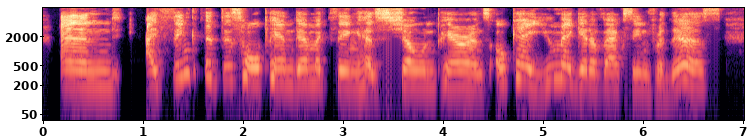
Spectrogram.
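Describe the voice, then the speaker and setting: A woman with a normal speaking voice, medium pitch, lively intonation and a fairly slow pace. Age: 60s. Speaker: podcast co-host. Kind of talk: casual chat. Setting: podcast recording.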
